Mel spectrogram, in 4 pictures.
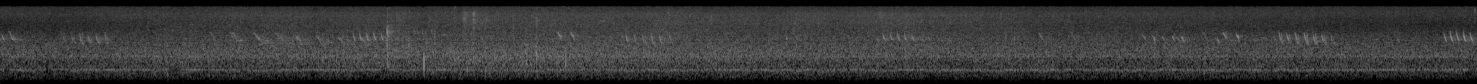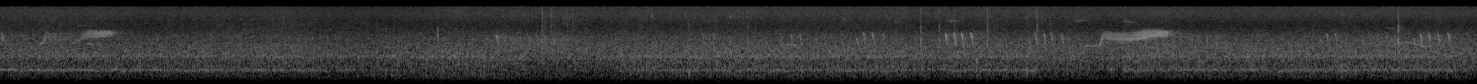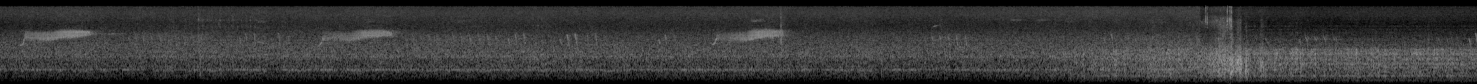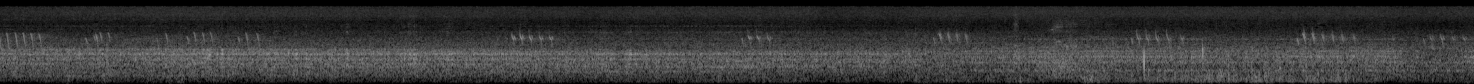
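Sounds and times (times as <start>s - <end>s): loud high rising bird calls: 0.0s - 20.4s, 21.3s - 59.0s
background hiss: 0.0s - 59.0s
birds chirping and trilling: 14.4s - 16.0s, 32.7s - 33.6s, 44.1s - 47.2s, 48.3s - 59.0s.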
